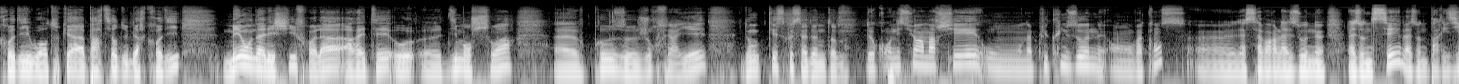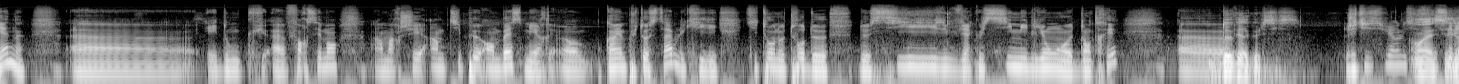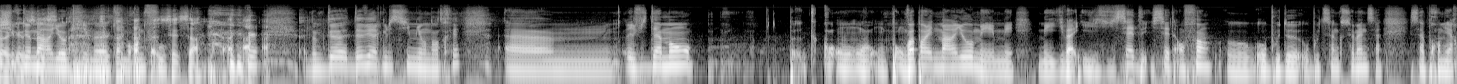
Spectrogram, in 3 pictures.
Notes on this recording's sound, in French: Episode enregistré au cinéma Les 7 Batignolles le mardi 9 mai 2023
